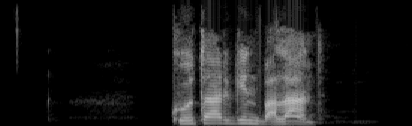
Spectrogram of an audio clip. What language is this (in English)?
Uzbek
